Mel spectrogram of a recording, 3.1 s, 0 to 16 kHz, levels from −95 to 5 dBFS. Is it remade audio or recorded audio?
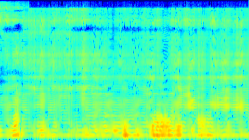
remade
